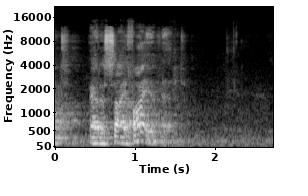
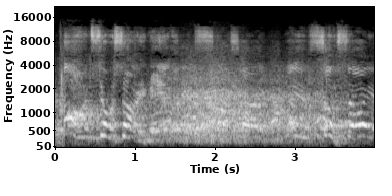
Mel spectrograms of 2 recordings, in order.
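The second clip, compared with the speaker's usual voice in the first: frantic apology; 11 semitones higher than usual. Retold or imitated. Producer grovels to the actor after the joke: high frantic apology.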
